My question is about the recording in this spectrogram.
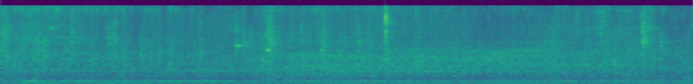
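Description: Sectional garage door closing under an electric opener: a steady motor hum with the door's running rattle and a few sharp clicks as it rolls down its tracks.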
